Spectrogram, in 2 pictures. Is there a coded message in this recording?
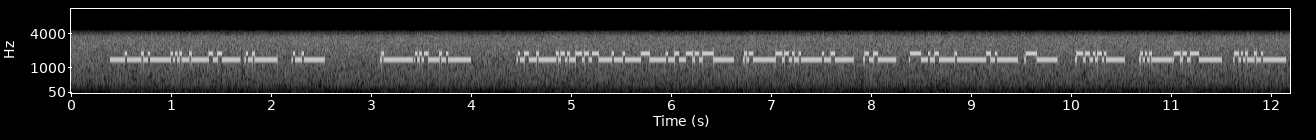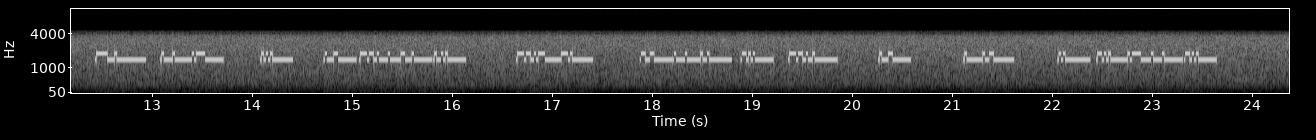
Yes: TTY/TDD text telephone tones (45.45 baud Baudot) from 0.4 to 23.6 s, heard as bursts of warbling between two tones, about 400 Hz shift, 1600 Hz centre. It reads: 6I1S2D MKOU TB 7852PT DY OR5KEYU KCJ ZHIK4 7WXREKR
